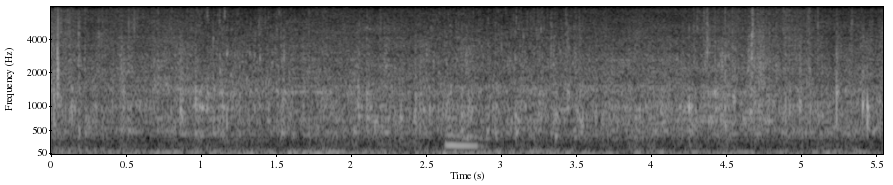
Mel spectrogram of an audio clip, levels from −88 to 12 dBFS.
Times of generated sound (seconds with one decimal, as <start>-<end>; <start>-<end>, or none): 0.0-1.0; 1.6-2.5; 3.5-5.5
